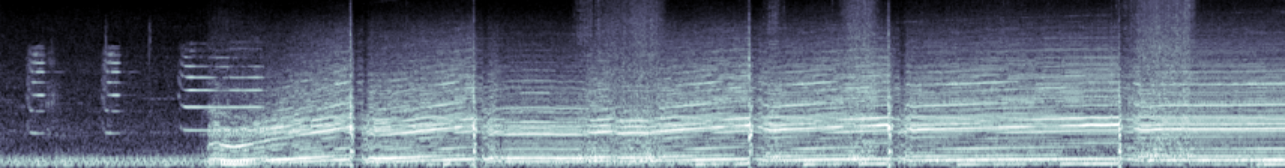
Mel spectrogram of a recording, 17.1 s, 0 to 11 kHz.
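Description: A race car lapping part of the Nürburgring in the mobile racing game Real Racing 3, its engine droning steadily at high revs with repeated gear-shift dips and rising pitch, loud and continuous after a short intro of beeps.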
